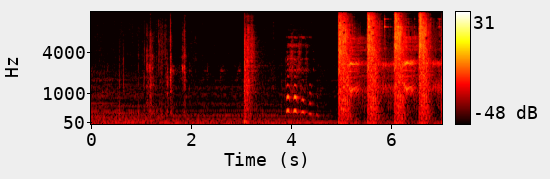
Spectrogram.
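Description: A handful of sharp gunshots from the horror game Cry of Fear ring out near and loud, about four reports in quick succession near the end, after a quieter stretch of ambient game sounds.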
